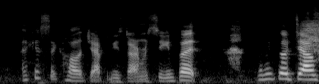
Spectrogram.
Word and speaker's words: damascene: it dam- I call it damascene. Damascene. Damascene, like Damascus.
